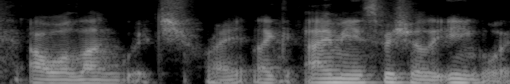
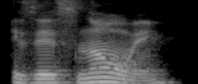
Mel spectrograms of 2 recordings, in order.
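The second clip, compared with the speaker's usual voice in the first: "snowing" stays down, no question lift; wrong falling intonation. Shown as a demonstration. Teacher repeats the mistaken version, falling intonation. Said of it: "It's not like".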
